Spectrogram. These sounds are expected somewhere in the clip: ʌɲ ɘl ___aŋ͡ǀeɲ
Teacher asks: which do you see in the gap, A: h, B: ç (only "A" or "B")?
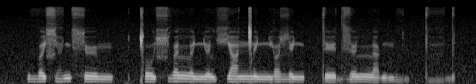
B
